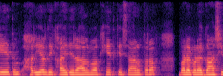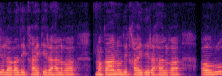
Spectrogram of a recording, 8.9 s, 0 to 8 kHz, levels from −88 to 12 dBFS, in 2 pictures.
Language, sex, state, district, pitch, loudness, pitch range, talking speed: Bhojpuri, female, Uttar Pradesh, Deoria, 215 Hz, -14 LUFS, 215-220 Hz, 170 wpm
